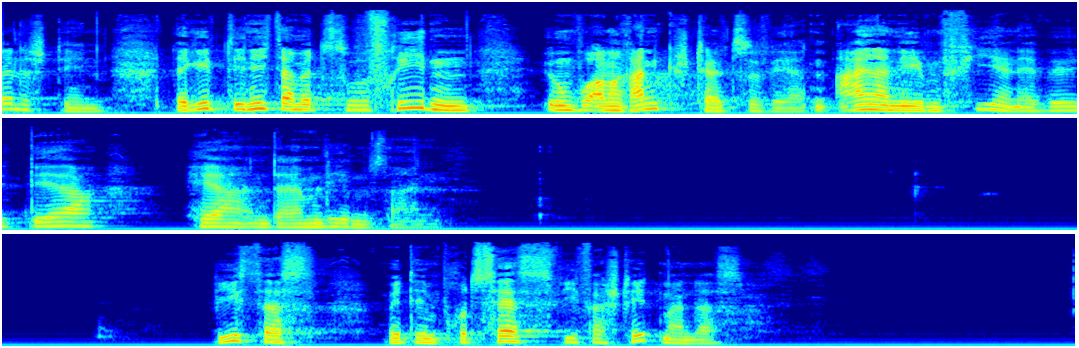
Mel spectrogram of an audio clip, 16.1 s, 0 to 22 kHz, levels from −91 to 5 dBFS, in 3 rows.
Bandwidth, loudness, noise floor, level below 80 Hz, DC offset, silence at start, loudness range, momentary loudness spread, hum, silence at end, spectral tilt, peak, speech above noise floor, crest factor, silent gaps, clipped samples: 16 kHz; -28 LUFS; -60 dBFS; -58 dBFS; under 0.1%; 0 s; 11 LU; 16 LU; none; 1.7 s; -6 dB/octave; -4 dBFS; 32 dB; 26 dB; none; under 0.1%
